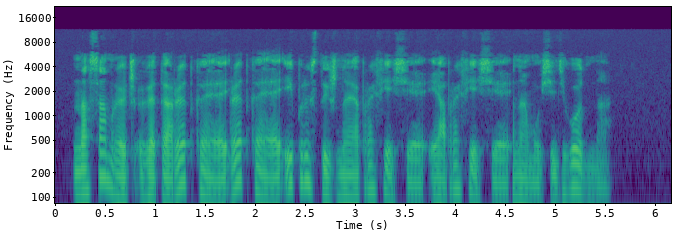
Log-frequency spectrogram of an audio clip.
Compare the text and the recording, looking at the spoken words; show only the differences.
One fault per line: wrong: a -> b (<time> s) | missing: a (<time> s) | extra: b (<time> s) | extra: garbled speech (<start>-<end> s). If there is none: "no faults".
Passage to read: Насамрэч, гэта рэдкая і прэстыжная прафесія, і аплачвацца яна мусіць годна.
extra: рэдкая (1.8 s)
wrong: аплачвацца -> прафесія (4.0 s)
